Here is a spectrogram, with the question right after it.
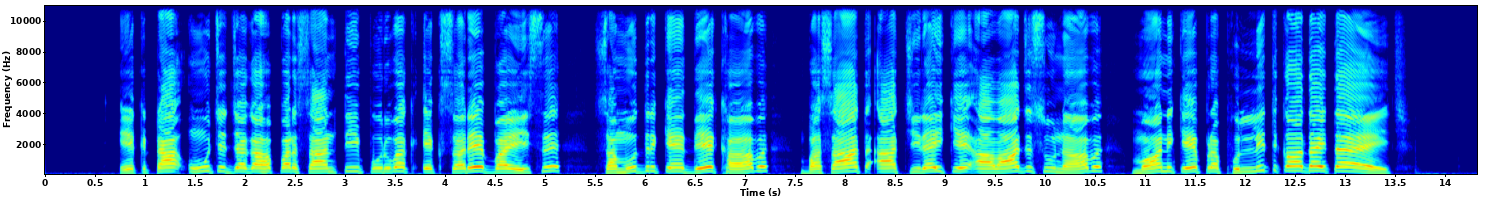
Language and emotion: Maithili, happy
